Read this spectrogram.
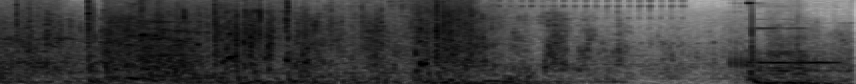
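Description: Water rumbles and swirls in a muffled underwater wash.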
